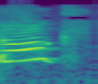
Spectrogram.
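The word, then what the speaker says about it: talk: अब नेक्स्ट देखिए, look at the word टॉक here, L is silent, now से the silent letter in the following words allowed. टॉक word को देखो, इस टॉक word को बहुत ध्यान से देखो, इसके अंदर एल क्या है, वो साइलेंट है।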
